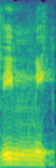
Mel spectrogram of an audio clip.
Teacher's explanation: van hosszú emmel, de rövid kával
